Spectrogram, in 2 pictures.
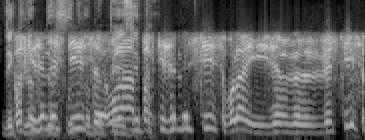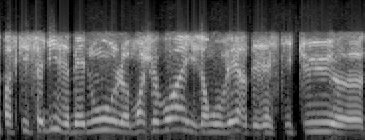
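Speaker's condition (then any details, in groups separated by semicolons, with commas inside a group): No condition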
